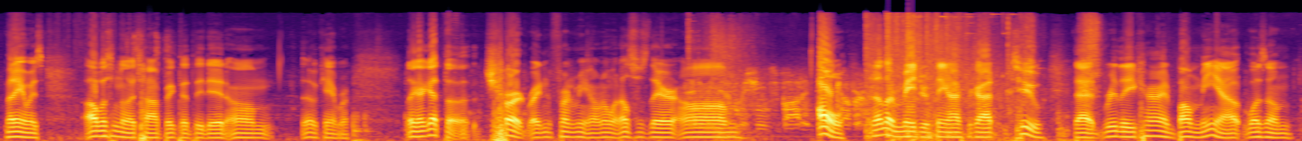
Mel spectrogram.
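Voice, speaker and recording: A man's voice: low-pitched, moderate pace, a little hiss or hum. A man giving casual, rambling, unscripted game commentary, hesitant and nasal from a stuffy head cold. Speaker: gameplay commentator.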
